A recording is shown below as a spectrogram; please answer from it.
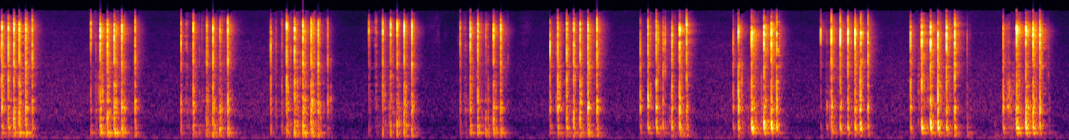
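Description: Long nails tap quickly across a gray plastic sheet with raised pyramid studs. The taps come in about twelve short, separate bursts of crisp, bright clicking with short pauses between them.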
